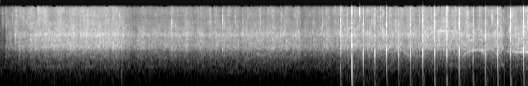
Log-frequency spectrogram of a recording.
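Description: Audience applauding in a theatre hall, a dense even patter of many hands. From about seven seconds in, sharper single claps stand out over it.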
